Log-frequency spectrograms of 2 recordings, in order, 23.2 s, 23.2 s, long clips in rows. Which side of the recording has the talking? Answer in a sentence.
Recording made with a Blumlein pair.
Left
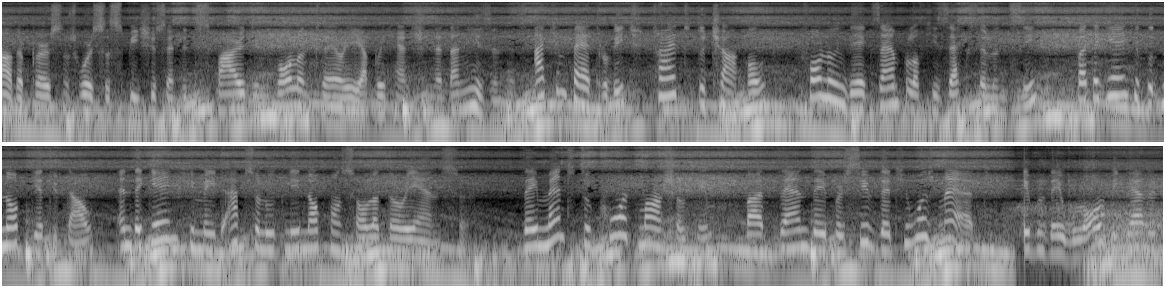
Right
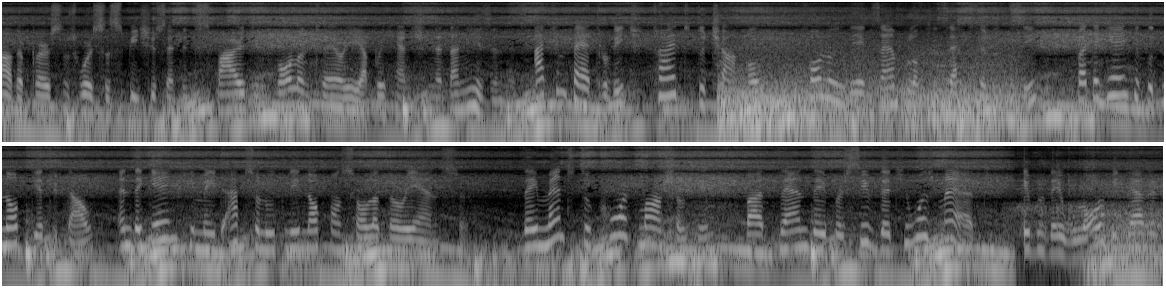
In this clip you hear the talking on the left.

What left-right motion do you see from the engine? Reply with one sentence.
You can hear the engine stay in one place.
